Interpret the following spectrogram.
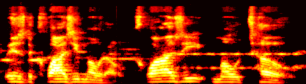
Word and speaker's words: Quasimodo: right is the Quasimodo Quasimoto Quasimodo right Quasimodo that's how you say it French right Quasimodo all right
